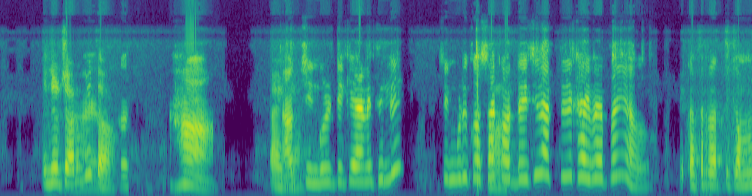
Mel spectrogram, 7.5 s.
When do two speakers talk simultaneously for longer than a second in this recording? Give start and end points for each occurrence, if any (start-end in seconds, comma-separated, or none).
none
